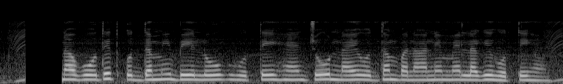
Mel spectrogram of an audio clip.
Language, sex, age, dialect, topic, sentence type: Hindi, female, 18-24, Kanauji Braj Bhasha, banking, statement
